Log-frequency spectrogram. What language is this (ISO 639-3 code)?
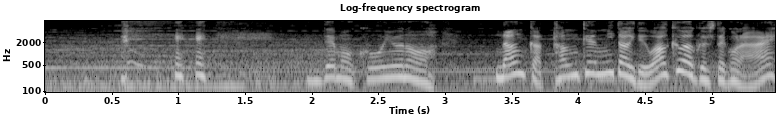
jpn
